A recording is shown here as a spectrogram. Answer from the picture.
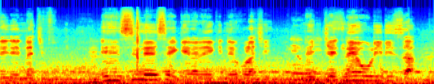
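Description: People talking inside a moving minibus taxi, over the steady low rumble of its engine and road noise.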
